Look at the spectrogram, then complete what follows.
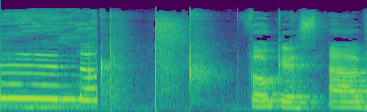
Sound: clapping

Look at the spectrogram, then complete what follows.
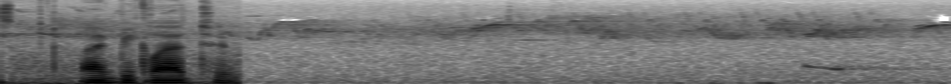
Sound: birds chirping

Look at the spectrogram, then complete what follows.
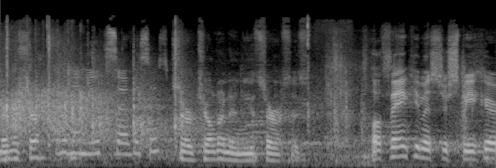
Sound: applause

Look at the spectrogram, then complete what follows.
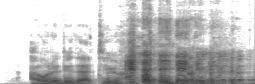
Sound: laughing

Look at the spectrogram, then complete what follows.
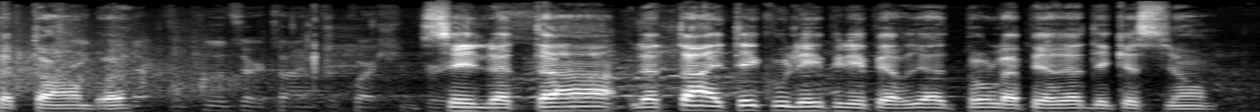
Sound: applause

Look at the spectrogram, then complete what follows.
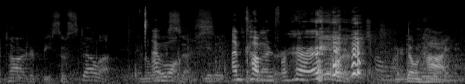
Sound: laughing

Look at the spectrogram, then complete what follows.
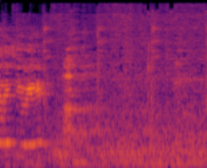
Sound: sigh

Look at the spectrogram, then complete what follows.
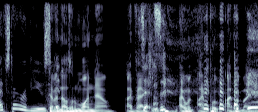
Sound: laughing

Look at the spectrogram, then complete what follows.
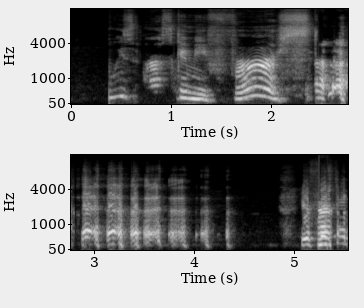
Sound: all laughing

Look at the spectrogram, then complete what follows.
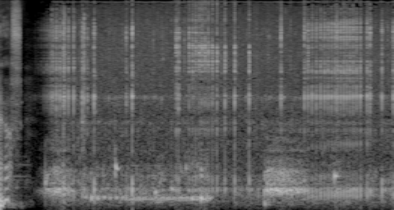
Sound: sperm whales clicking

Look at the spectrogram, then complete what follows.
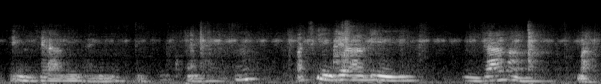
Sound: speaking in foreign language

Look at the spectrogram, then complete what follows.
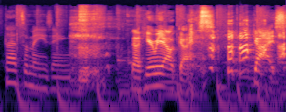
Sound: laughs

